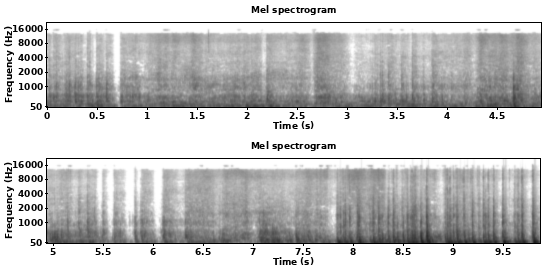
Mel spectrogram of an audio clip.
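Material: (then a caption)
Latex. Long nails tap and scratch across a large, hollow, inflated white latex balloon with its knot visible. Quick, uneven taps and scraping rubs sound dull and boomy, with almost no high end and no lingering ring. The tapping grows louder and heavier over the last couple of seconds.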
